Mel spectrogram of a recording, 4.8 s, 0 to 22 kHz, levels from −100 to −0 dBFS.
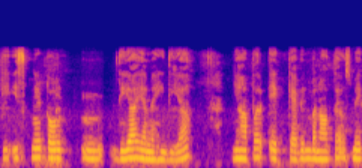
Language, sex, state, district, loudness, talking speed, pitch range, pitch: Hindi, female, Haryana, Rohtak, -18 LUFS, 210 wpm, 155-170 Hz, 165 Hz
